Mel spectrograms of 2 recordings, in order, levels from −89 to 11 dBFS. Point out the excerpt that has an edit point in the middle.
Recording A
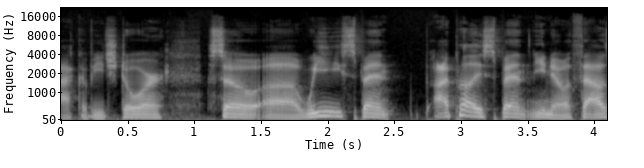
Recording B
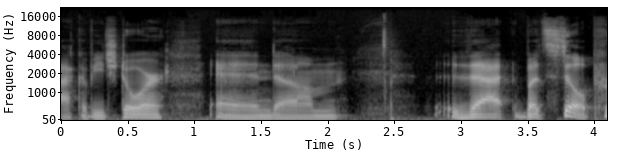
A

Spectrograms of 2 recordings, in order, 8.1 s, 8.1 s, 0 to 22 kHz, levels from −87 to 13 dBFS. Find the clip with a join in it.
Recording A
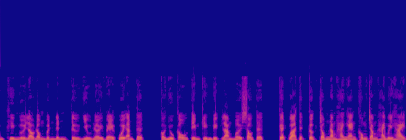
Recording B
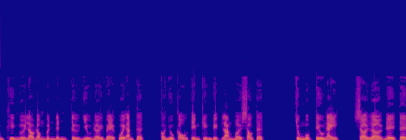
A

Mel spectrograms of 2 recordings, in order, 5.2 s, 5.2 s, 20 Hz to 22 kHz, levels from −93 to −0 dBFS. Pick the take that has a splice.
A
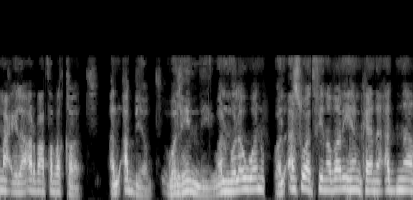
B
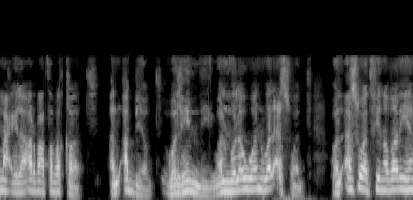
A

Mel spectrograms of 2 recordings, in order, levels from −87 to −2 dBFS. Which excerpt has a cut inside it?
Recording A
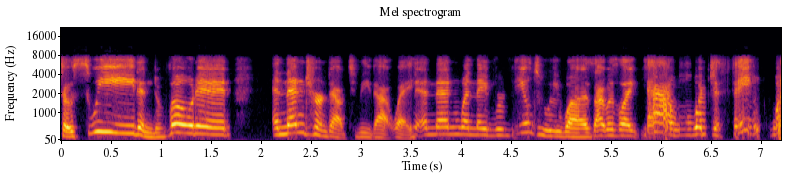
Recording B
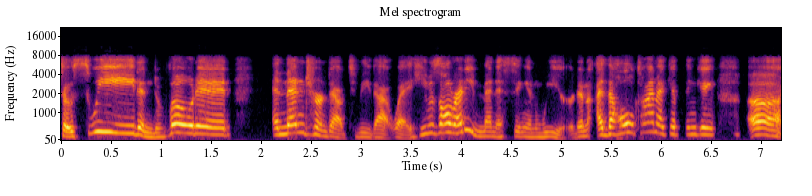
A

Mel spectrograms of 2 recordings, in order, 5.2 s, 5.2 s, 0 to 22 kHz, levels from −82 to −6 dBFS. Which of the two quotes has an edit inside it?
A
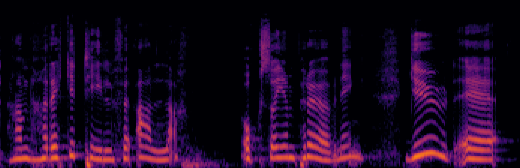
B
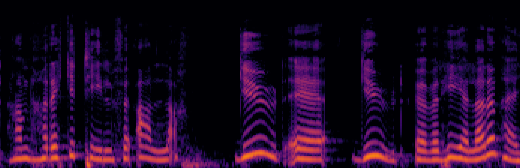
B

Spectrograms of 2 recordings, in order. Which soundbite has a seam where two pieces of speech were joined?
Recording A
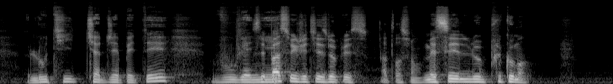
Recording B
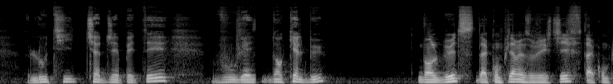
B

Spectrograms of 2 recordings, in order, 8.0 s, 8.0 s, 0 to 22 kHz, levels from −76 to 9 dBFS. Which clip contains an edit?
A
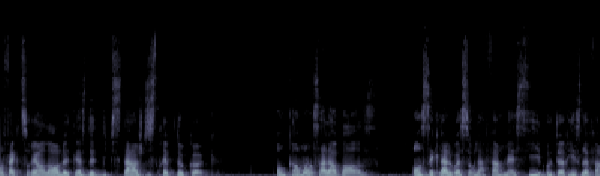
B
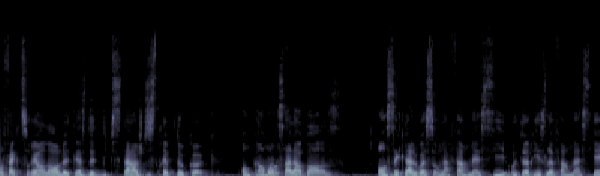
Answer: B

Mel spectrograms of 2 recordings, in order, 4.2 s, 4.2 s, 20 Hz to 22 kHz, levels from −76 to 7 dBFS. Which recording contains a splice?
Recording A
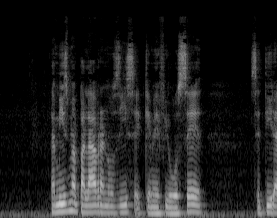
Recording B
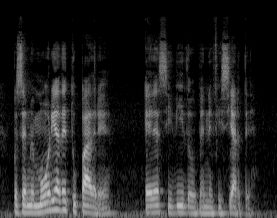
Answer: B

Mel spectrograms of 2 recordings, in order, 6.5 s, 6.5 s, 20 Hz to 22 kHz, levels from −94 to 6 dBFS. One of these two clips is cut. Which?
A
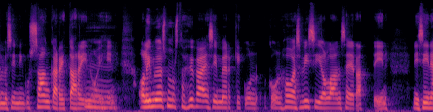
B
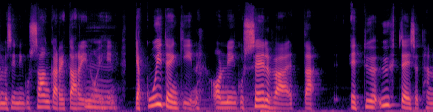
B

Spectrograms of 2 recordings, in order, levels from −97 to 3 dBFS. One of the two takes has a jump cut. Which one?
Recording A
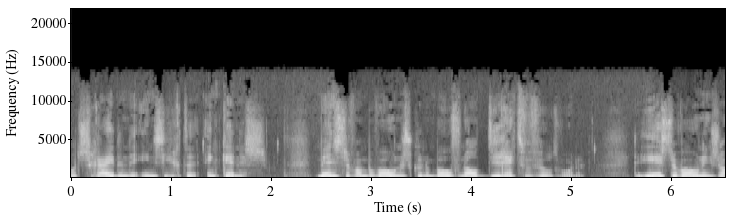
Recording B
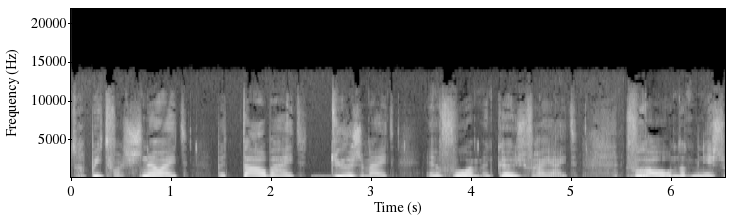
B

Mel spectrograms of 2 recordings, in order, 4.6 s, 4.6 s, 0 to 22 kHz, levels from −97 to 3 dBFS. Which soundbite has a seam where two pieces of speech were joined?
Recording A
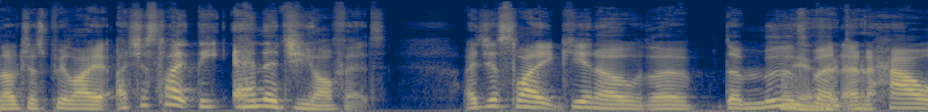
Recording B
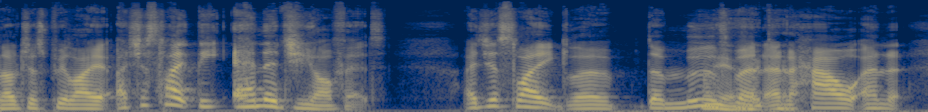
B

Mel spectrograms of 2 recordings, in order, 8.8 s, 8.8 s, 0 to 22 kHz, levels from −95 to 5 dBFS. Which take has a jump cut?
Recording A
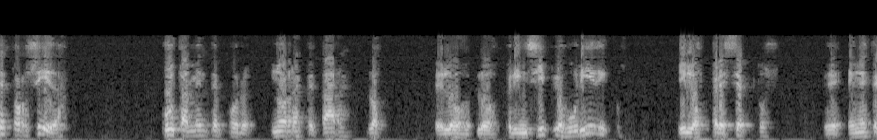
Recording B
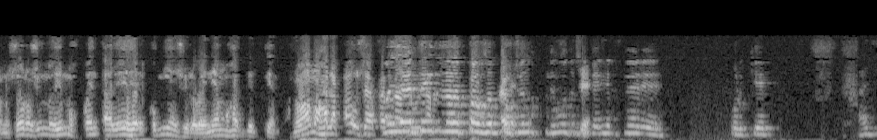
B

